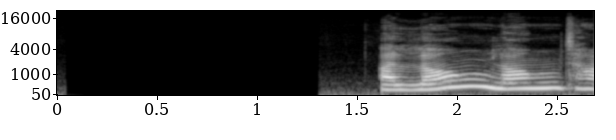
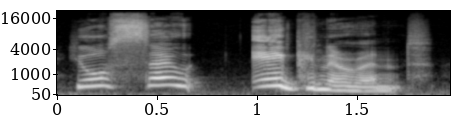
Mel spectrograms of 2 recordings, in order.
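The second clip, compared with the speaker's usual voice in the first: condescending; 7 semitones higher, 4 dB louder than usual. A narrator's reading. Know-it-all scientist scolds.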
